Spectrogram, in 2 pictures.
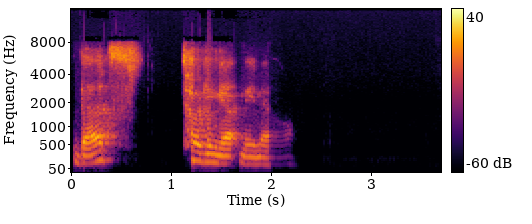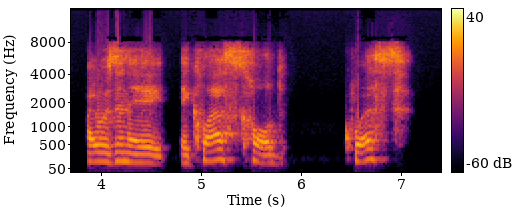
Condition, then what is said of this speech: Stuttering. Then, and probably today still, I had a stuttering problem, which was really noticeable all the way up through my early schooling, especially.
